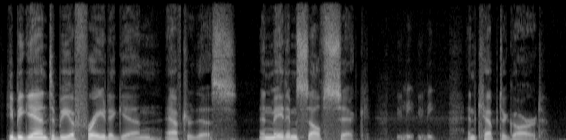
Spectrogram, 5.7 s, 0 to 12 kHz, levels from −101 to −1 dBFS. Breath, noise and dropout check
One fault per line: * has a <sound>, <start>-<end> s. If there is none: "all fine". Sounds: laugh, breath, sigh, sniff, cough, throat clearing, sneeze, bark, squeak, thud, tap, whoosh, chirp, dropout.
* has a laugh, 4.0-4.4 s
